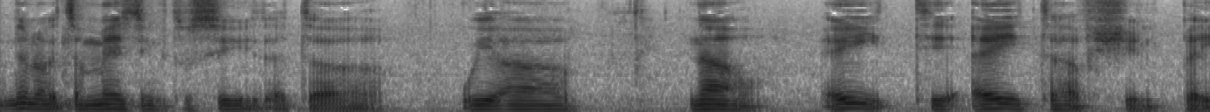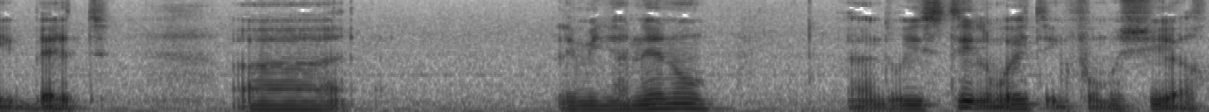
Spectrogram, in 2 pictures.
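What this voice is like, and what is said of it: Hoarse, partly lost voice. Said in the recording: “I lost my voice a little bit”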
